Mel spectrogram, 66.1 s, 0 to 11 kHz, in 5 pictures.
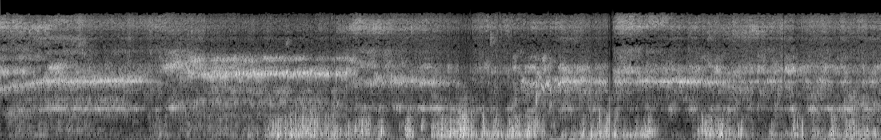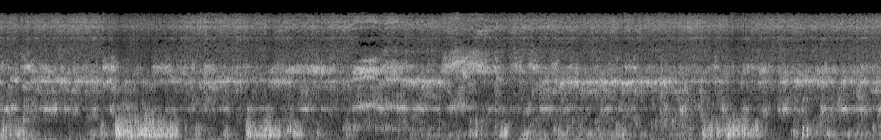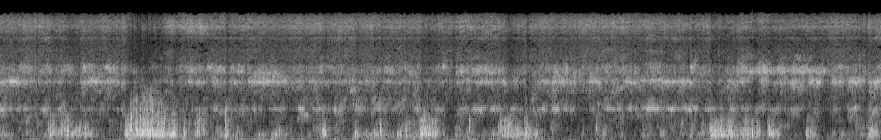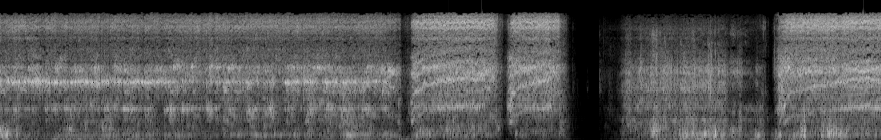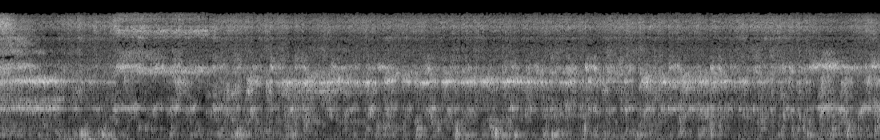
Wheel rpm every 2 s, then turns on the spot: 180, 200, 200, 200, 200, 200, 200, 200, 200, 200, 200, 200, 200, 200, 200, 200, 200, 200, 200, 200, 200, 200, 180, 130, 30, 40, 180, 190, 200, 200, 200, 200, 200.
48-50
